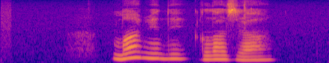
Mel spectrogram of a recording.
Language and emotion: Russian, sad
